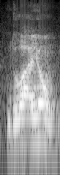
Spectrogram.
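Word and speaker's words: Noyon: 쪽인 누아 용에서 탄생했다 요즘은 근호 용이라고 안하고 또 이제 누아 용 이게 이제 프랑스 발음 이랍니다 그래서 파리에서 국소 쪽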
